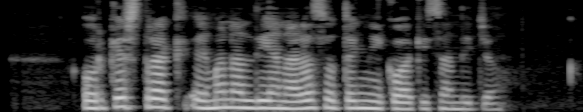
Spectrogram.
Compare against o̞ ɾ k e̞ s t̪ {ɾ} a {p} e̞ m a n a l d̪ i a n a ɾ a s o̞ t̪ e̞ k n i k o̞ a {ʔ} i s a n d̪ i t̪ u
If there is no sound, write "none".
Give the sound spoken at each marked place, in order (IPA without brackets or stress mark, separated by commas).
ɾ, k, k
